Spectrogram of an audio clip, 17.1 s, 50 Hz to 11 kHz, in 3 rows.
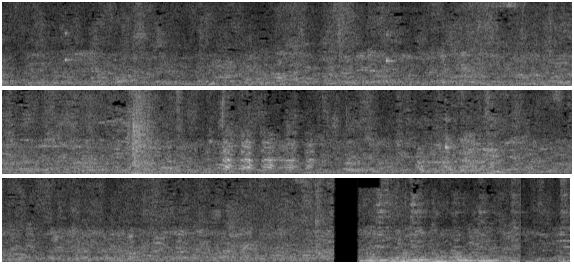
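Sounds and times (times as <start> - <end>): crowd chatter: 0.0 - 17.0.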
